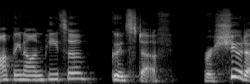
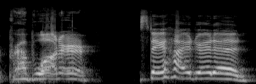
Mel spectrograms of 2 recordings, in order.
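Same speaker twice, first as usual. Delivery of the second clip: calling out; 5 semitones higher, 4 dB louder, slower than usual. Real, not acted. Calling out to chat.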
